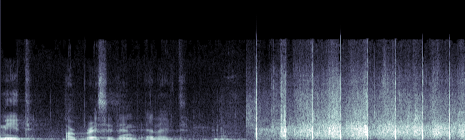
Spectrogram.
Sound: applause

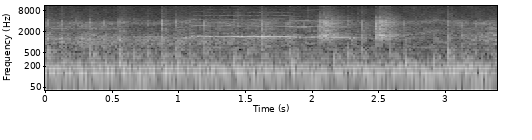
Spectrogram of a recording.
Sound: high pitch screaming

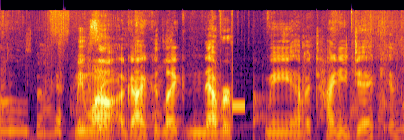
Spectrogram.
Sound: beep

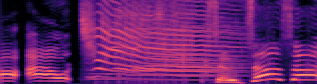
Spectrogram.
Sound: both cry

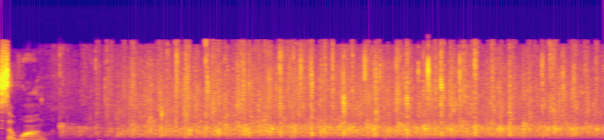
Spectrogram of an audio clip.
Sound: applause

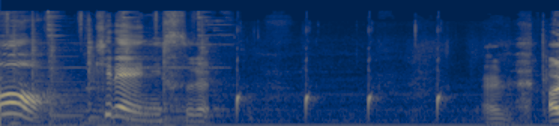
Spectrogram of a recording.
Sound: bubbles popping

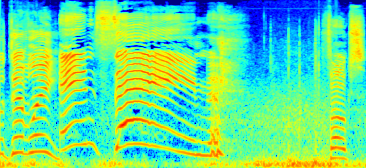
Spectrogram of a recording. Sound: laughs

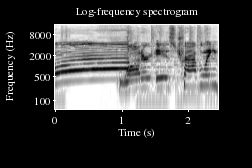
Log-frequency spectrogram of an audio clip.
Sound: screaming

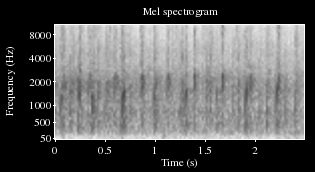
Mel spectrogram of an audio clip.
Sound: applause

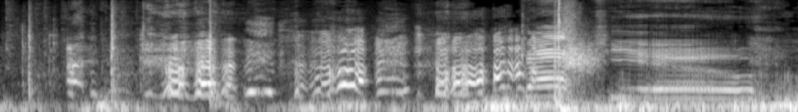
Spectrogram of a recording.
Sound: laughing

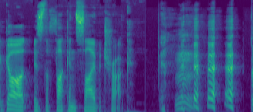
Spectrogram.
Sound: laughter

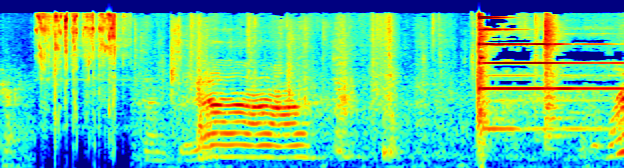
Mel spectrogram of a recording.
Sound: bell rings

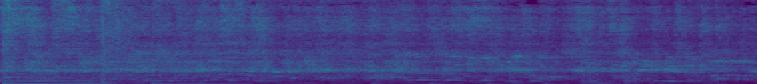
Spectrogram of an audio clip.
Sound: tv on in background

